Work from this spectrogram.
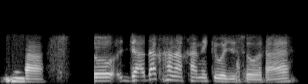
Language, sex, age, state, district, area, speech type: Hindi, male, 18-30, Uttar Pradesh, Sonbhadra, rural, conversation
